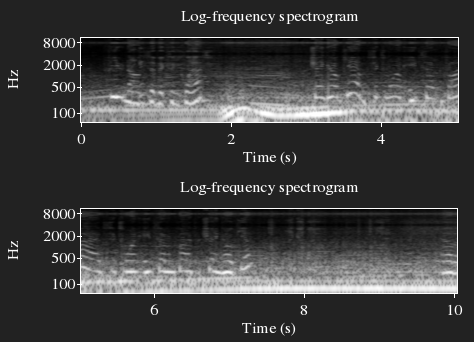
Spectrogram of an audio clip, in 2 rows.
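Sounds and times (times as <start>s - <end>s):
car engine at low revs: 0.0s - 10.0s.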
